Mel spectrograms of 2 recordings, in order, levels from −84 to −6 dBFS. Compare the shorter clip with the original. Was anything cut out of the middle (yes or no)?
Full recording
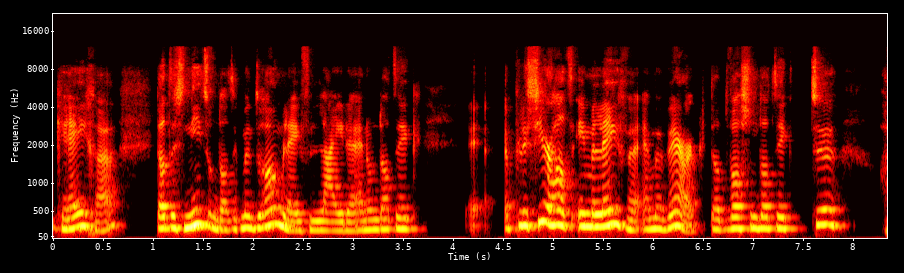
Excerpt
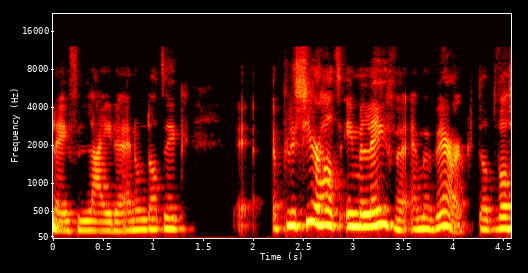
no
